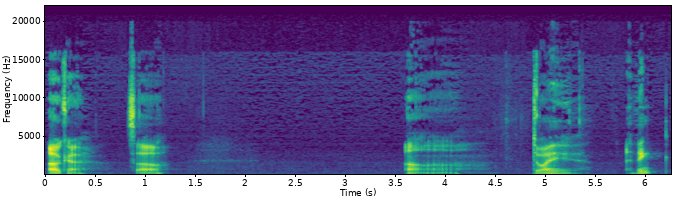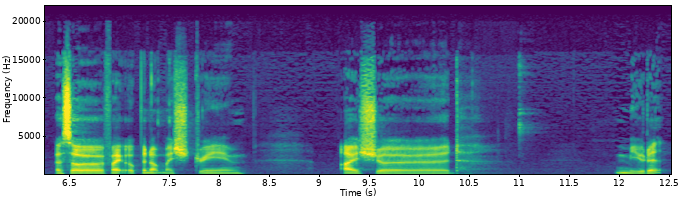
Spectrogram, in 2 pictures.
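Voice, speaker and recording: A man's voice: mid-range voice, level tone, extremely slow, long pauses. A man streaming a card game for the first time, thinking aloud with many fillers and restarts, close to his desk microphone. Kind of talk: casual gameplay streaming.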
